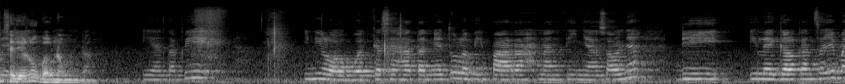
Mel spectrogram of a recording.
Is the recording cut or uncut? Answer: uncut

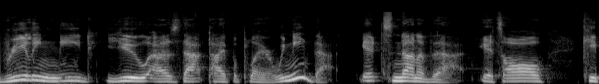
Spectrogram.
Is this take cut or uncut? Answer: cut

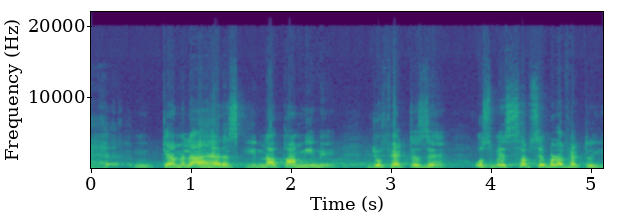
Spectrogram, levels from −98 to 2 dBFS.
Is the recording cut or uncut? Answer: uncut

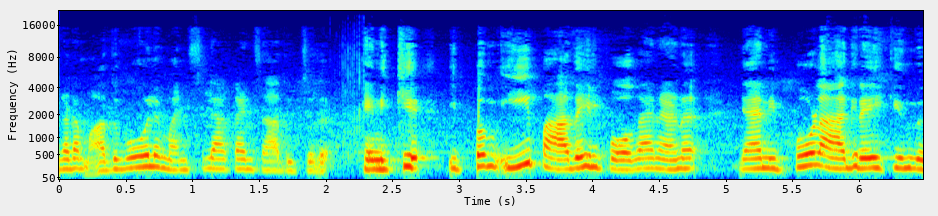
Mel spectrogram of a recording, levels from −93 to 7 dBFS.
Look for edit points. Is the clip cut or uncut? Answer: cut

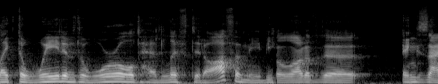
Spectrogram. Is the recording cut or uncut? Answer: cut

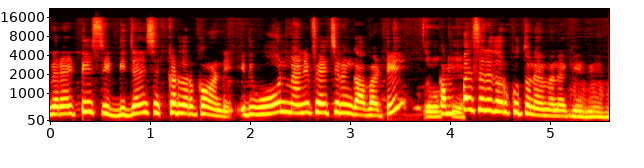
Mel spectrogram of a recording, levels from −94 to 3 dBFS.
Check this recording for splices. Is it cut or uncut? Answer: uncut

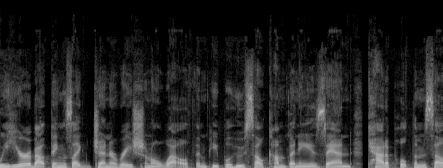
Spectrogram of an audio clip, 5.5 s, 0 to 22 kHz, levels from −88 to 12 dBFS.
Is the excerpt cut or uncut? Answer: cut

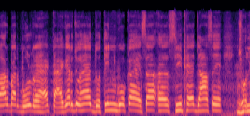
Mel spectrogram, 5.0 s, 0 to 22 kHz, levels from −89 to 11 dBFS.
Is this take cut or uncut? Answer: uncut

